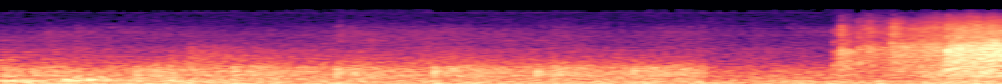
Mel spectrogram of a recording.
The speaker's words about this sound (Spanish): Recibe el aplauso. Otro premio extraordinario.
